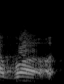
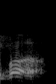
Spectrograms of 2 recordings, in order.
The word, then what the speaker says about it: verb: रा जहां पे भी आएगा और बीच में होगा तो बहुत ही हल्के इंटोनेशन से बोला जाएगा वर्ब, वर्ब नहीं वर्ब. जरा सा हमारे इंटोनेशन को गौर करिएगा.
